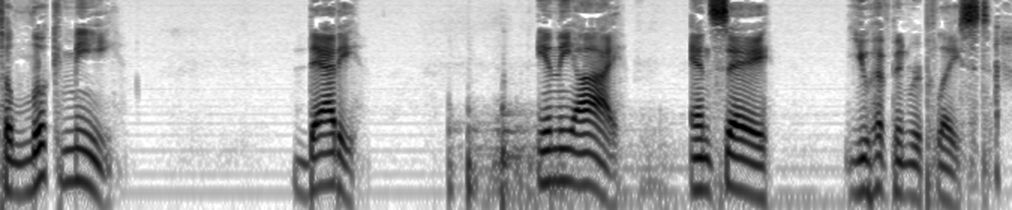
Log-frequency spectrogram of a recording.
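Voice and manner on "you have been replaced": put-on blunt, direct, odd, matter-of-fact delivery. Retelling what a partner said in an odd, matter-of-fact voice. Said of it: "In a very odd voice that I have never heard her use".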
